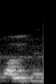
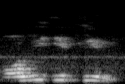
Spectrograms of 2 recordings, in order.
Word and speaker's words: পলিইথিন: আমরা যে বাজার সদর করার সময় কিছু একটা কিনতে গেলে পলিথিন ধরে না, আসলে এটা পলিইথিন, ইথিনের অনেকগুলো অণু, পলিমের অনেক, ঠিক আছে, আসলে এটা উচ্চারণ হবে পলিইথিন, অনেকগুলো পলিথিন, পলিথিন বিষয়টা এরকম না, পলিইথিন।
